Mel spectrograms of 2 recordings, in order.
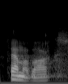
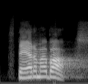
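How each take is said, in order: First: Very soft, low mumble; timid, much softer and lower; timid demo. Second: Loud, firm command; bold, louder warning; bold demo. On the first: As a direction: say it meekly, barely audible. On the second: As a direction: say it boldly, projecting. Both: Shown as a demonstration. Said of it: "He was showing the difference that when you say".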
